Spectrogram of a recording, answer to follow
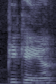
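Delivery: pecan said PEE-can, stress on the first syllable; regional pronunciation. Shown as a demonstration. Host polling viewers on pronunciation, pecan said PEE-can. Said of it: "let me know how you pronounce".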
